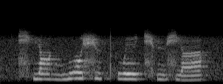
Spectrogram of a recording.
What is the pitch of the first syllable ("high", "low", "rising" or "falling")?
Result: low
